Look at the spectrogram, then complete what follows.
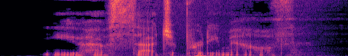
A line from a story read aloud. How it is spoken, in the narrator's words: Cass murmurs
